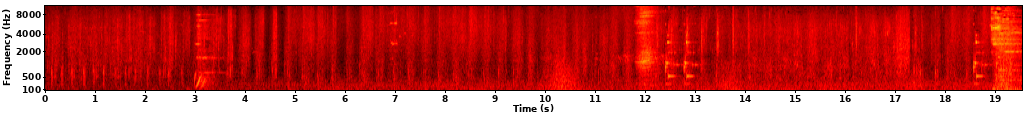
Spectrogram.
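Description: Footsteps patter quickly over grass and earth.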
